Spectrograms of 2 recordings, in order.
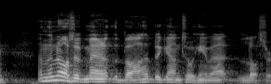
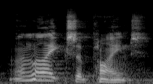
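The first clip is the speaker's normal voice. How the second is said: put-on slow, higher, insistent old man; stubborn old man; 8 semitones higher, much slower than usual. A narrator's reading. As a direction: dig in on wanting a pint. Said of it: "persisted the old man".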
